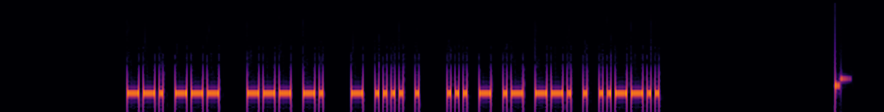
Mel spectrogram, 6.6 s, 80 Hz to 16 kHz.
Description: Morse code, heard as a keyed tone, about 40 wpm, 700 Hz. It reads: GO ON THE STAGE?
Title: Sentences from Top 1200 Words 40wpm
